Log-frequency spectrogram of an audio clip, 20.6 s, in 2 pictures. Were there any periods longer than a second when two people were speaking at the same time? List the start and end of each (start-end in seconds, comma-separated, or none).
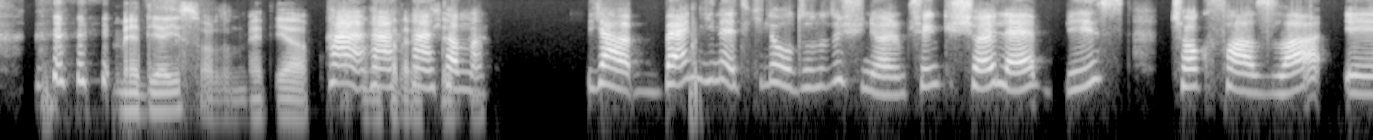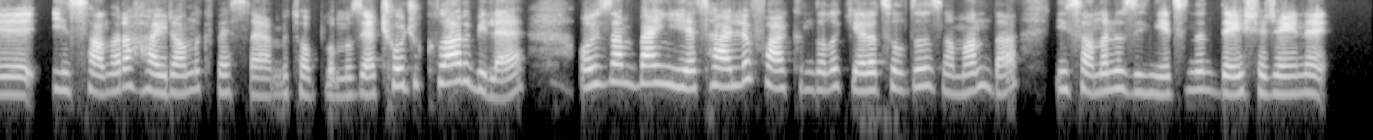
2.5-3.7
